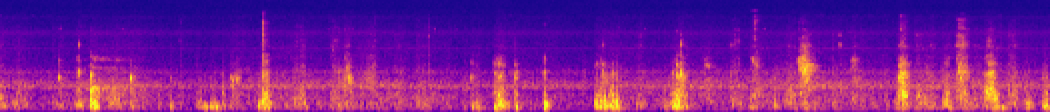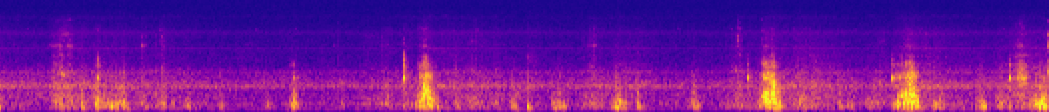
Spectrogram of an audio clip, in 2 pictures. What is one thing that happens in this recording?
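A palette knife dabs softly against canvas.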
